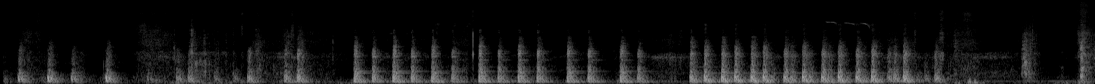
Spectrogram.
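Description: Rapid bursts of dry knocks and clicks come from the steering, with a low hum beneath.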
